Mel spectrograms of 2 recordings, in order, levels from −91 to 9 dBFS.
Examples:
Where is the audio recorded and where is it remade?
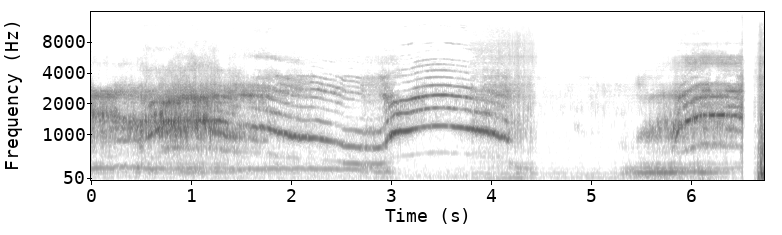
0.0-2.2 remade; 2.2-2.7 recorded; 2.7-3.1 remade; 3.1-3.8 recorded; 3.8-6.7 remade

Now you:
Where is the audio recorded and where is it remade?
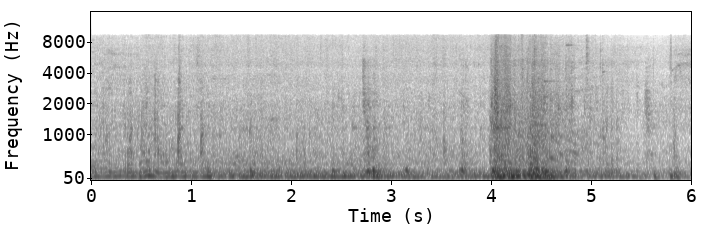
0.0-1.2 remade; 1.2-6.0 recorded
